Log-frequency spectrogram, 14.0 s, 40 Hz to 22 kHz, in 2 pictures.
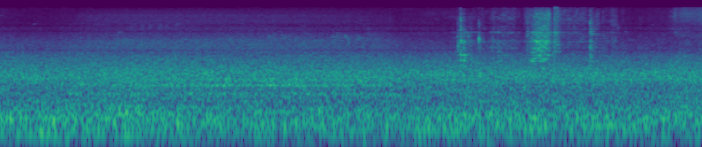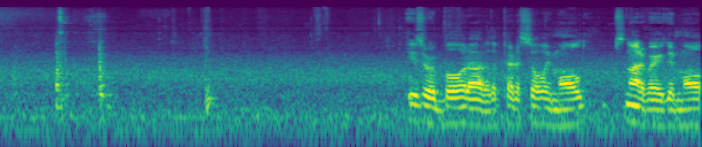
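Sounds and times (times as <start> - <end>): brief rustle: 4.6 - 6.3.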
